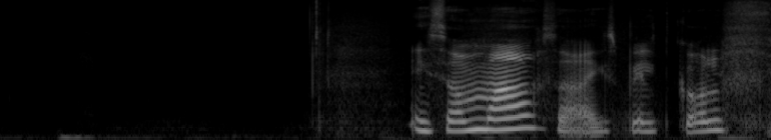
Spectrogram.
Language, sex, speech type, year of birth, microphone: Norwegian, female, spontaneous, 1988, Shure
